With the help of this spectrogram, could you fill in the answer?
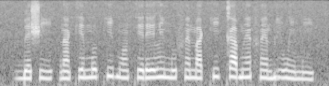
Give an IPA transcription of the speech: ɡ͡b ɛ˨ ʃ i˨ | ɾ ã˨ k e˧ m o˦ k i˧ b ɔ̃˨ k e˨ ɾ e˨˦ l ĩ˦˨ m u˨˦ f ɛ̃˦ m a˧ k i˦ k a˦ b ɛ̃˦ f ɛ̃˧ b i˧ w ĩ˨ m i˨

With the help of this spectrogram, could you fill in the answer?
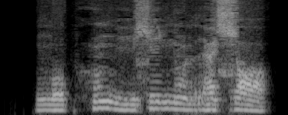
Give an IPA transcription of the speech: ŋ o p h ũ ŋ i ɬ i ɲ õ r æ ɕ ɒ

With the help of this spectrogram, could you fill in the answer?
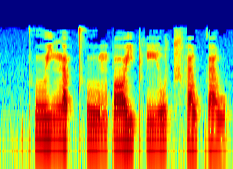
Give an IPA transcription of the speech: pʰ uː˧ j ŋ ɐ˧ p̚ t̪ʰ uː˨˩ m p ɔː˧ j pʰ iː˨˥ w t͡sʰ ɐ˨ w k ɐ˨˩ w

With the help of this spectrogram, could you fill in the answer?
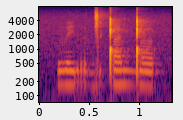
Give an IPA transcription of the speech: β e i̯ r ʌ ɡ͡ǀ i ǃ a l ŋ͡ǃ ʌ

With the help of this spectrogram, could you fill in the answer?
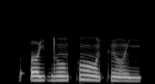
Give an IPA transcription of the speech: ʔ ʌ j d õ k ɔ̃ kʲ õ j

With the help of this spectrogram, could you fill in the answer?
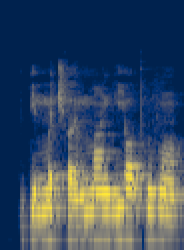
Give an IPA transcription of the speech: pʲ ə˨ mː ə˦ t͡ʃʰ ʌ˨ ɾ ə˧ mː ɑ̃˧ ŋ i̤˧ j ɔ˦˨ pʰ u˦ v ɔ̃˧

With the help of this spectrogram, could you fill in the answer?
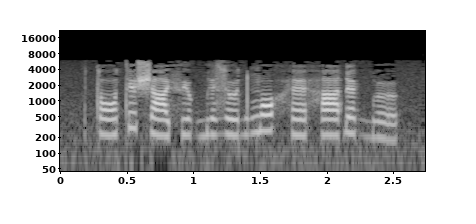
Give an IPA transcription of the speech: t ɔ t ɪ ʃ a fʲ ɔ ɡ͡b ɪ z ɵ d ŋ͡m ɔ h ɛ h a ɗ ɛ ɡ͡b ɵ

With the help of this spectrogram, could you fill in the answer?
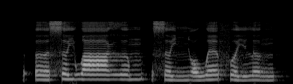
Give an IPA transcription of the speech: ʔ əː˨˩˦ s ə˧ j w aː˧ ɣ ə˧ m | s ə˨˩ j ɲ ɔ˨˩˨ w ɛ˧ f ə˨˩˨ j l ə˨˩˨ ŋ

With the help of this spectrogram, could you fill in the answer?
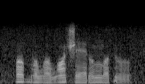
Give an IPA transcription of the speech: o˦ b o˧ w o˨ w ɔ̃˦ ʃ eː˧ ɾ u˦ ŋ o˧ ɗ u˨

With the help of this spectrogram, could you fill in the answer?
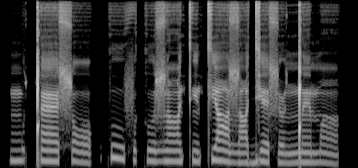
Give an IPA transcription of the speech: m ʊ ǃ æ ɬ ɔ | k u f ə k ʊ ɮ ɑ̃ tʲ ə̃ tʲ ɑ ɮ ɑ dʲ ɛ ɬ ə˞ ŋ͡ǃ ɛ̃ m ɑ̃

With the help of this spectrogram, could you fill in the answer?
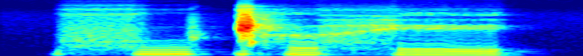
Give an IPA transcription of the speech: x u ǁʰ ə h e

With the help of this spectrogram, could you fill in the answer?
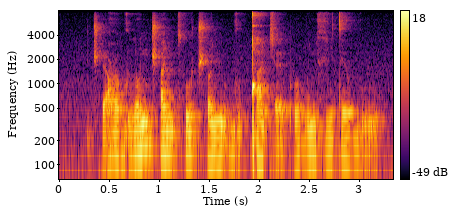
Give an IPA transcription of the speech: t͡ʃʼ ɛ̰ ʕ u ɡ ṵ l o ɲ t͡ʃʼ a ɲ t͡sʼ u t͡ʃʼ ʌ ɲ ṵ ɡ u ǃ a c ɛ̰ pʼ o b ʌ ɲ x i t e ʊ̯ b ṵ

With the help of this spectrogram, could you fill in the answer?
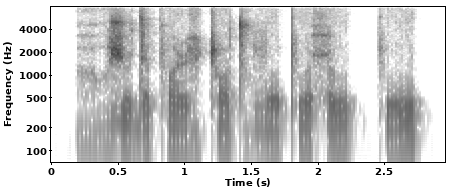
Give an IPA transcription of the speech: ɦ ɔ̤ ʒ u d ɛ pʰ ɔ ɭ ɛ̤ ʈʰ ɔ t ɔ̤ β o pʰ u ħ u | pʰ u

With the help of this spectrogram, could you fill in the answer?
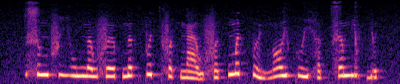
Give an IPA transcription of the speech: s ʊ˧ ŋ f iː˨ w ŋ ɐ˨ w f œː˨ p̚ n̪ ɐ˧ k̚ p ɵ˧ t̚ f ɐ˨ k̚ ŋ aː˨˩ w f ɐ˨˥ k̚ m ɐ˥ t̚ p ɵ˨˩ ɥ ŋ ɔː˥ j kʷ e˧ j h ɐ˨ k̚ s ɐ˥ m j ʊ˨ k̚ j ɵ˧ t̚

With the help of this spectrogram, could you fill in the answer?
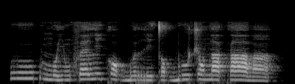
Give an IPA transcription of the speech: β uː˦ b ʊ˨ ŋ o˨ j ũ˨ f ɛ˦ l i˦ k ɔ˨ ɡ͡b ʊ˦˨ r i˨ t ɔ˨ ɡ͡b uː˦ t͡ʃ ɔ˦ n a˦˨ k aː˦˨ β ã˨

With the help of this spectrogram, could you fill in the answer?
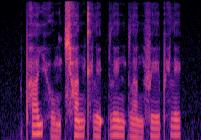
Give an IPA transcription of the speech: pʰ a˥˩ j h o˩˦ m t͡ɕʰ a˦˥ n kʰ l e˨˩ ʔ p l e˧ n p l a˩˦ n f eː˦˥ pʰ l e˥˩ k̚

